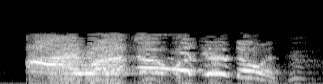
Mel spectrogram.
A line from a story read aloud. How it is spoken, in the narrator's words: he yells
